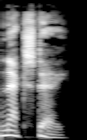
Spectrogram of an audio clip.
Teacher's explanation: We almost never say next day. The T is trapped between the X and the D. So we delete it. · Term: ghost sounds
